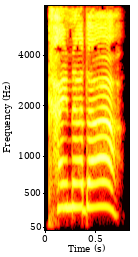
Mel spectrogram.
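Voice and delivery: hoch und hell von oben herabrufen; nach unten gerufen. A narrator's reading. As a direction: Entwarnung nach unten rufen. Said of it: "rief Anne nach unten". (Anne ruft Philipp vom Baumhaus herab zu)

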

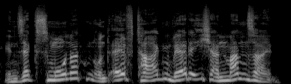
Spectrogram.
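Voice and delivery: high, loud outburst; boy's defiant shout. A narrator's reading. Josef struggling in the men's arms, shouting defiantly. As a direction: scream it defiantly at the men. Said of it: "schrie er sie an".

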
